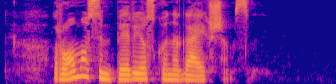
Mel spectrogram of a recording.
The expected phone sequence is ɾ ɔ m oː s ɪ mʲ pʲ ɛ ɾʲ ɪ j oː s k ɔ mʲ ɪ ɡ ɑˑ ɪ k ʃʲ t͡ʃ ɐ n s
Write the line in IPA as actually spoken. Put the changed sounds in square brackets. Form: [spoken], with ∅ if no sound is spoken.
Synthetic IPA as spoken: ɾ ɔ m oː s ɪ mʲ pʲ ɛ ɾʲ ɪ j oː s k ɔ [nʲ] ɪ ɡ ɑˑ ɪ k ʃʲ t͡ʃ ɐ [m] s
